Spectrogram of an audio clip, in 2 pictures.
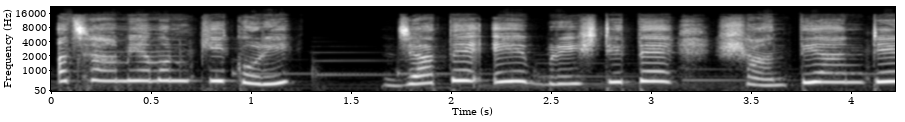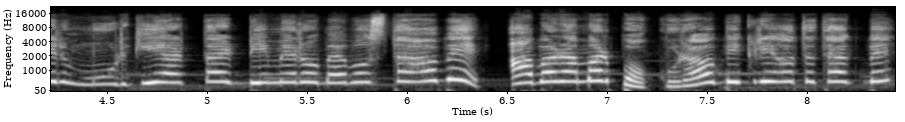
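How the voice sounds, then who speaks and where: A woman's voice: very high voice, expressive, normal speed, voice pushed up. A woman voicing a kind, eager young orphan woman who sells fritters, in an earnest sing-song for a cartoon story. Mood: musing. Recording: music behind the voice.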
